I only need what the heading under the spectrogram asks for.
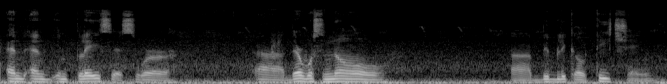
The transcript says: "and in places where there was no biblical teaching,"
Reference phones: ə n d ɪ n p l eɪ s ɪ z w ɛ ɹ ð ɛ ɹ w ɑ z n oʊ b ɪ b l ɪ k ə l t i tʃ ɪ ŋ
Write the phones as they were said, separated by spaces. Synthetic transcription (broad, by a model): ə n d ɪ n p l eɪ s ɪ s w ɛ ɹ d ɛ ɹ w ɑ s n oʊ b ɪ b l ɪ k ə l t i tʃ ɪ ŋ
